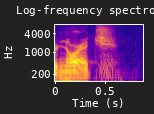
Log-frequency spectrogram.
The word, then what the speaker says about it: Norwich: Now, do you say Norwich or Norwich? – Well, the second pronunciation, neighbor Steve, is English. We say Norwich here in Connecticut.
